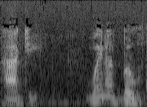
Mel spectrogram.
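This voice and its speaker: An actor playing an older, portly, pompous detective genius in old radio drama style, speaking formally and precisely with a gravelly, husky voice. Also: male voice, on the high side, slow, highs cut off, background noise. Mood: fussy, musing.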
